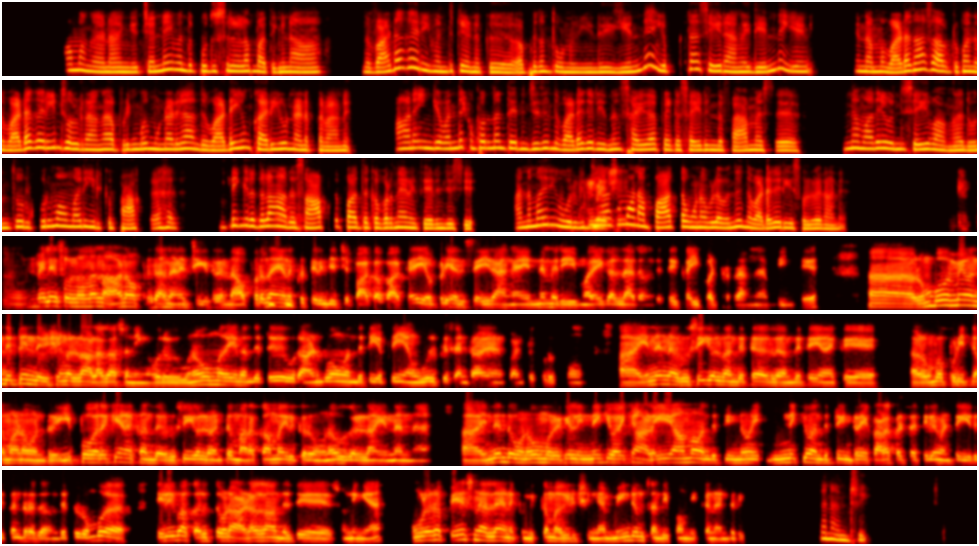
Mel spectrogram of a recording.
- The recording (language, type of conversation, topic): Tamil, podcast, உங்கள் ஊரில் உங்களால் மறக்க முடியாத உள்ளூர் உணவு அனுபவம் எது?
- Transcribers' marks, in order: surprised: "இது என்ன எப்படிதான் செய்றாங்க"; laughing while speaking: "பாக்க. அப்படிங்கிறதெல்லாம் அதை சாப்பிட்டு பார்த்ததுக்கப்புறம் தான் எனக்கு தெரிஞ்சுச்சு"; laughing while speaking: "நானும் அப்படிதான் நினைச்சுக்கிட்டு இருந்தேன்"; laugh; other background noise; "வந்துட்டு" said as "வன்ட்டு"; drawn out: "எனக்கு"; "வந்துட்டு" said as "வன்ட்டு"; "வந்துட்டு" said as "வன்ட்டு"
